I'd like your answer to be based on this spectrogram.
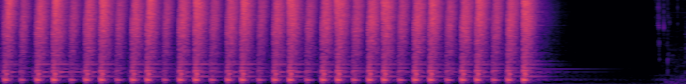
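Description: Shuffle rhythm on a snare drum at a quicker tempo, a steady run of crisp swung hits, close and alone, stopping cleanly and leaving a short silence.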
